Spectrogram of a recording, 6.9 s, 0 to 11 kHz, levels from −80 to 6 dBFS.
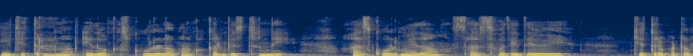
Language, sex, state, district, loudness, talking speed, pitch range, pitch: Telugu, female, Andhra Pradesh, Krishna, -14 LUFS, 130 wpm, 250-265 Hz, 255 Hz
